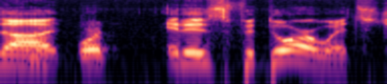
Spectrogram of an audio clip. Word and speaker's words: Fedorowicz: Federici, the guy from Iowa. – It is Fedorowicz, just FYI.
